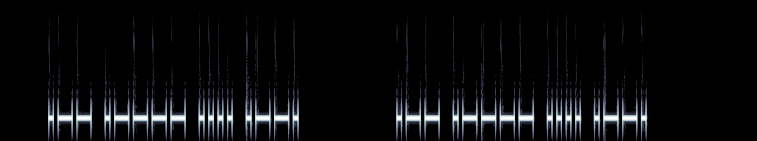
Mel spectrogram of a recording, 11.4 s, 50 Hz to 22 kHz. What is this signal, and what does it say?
Morse code, heard as a keyed tone, about 17 wpm, 700 Hz. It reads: W1HP W1HP
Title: USA Call Signs - 4 Characters - Repeated 3x - 17wpm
